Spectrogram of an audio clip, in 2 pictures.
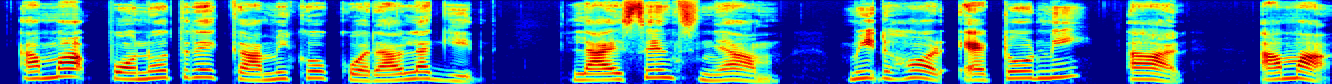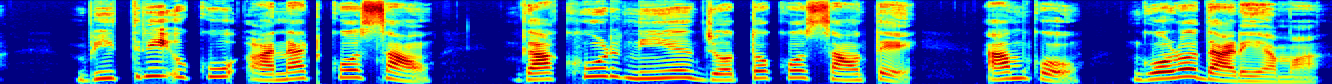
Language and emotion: Santali, neutral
